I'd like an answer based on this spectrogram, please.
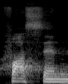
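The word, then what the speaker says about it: fasten: बाद से जो है हमारा टी जहां साइलेंट रहेगा जार फसन लिसन मैच वच यहां पर टी देख रहे हैं आप साइलेंट है ठीक है तो ये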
